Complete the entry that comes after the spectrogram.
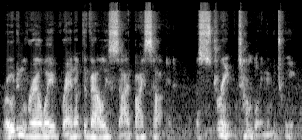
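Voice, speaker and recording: A man's voice: mid-range voice, lively intonation, normal speed, noisy background. A man hosting and reading a children's bedtime story aloud. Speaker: storyteller and host.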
